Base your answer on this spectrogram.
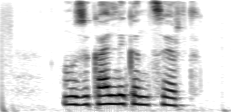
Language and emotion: Russian, neutral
